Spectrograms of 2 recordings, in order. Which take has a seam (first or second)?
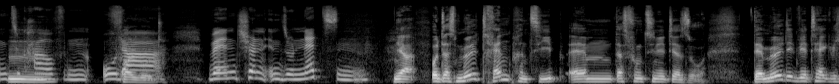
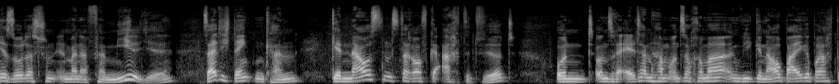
first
